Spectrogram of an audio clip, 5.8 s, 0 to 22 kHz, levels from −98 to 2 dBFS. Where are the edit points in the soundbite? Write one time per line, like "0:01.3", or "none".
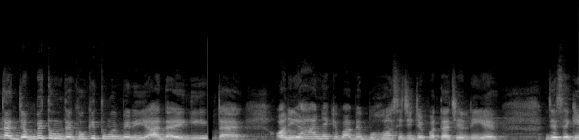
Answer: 0:02.1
